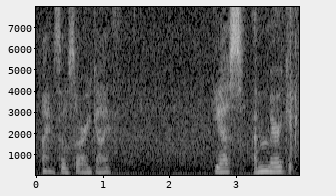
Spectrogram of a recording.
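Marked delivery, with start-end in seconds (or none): 0.1-1.1 whispered apology. Real, not acted. Apologising for messy lipstick.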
